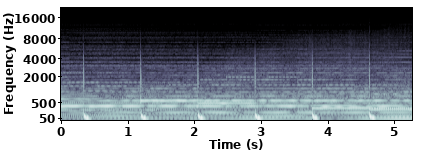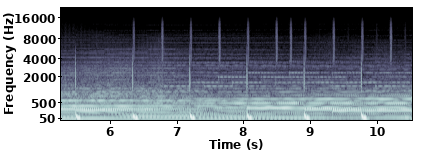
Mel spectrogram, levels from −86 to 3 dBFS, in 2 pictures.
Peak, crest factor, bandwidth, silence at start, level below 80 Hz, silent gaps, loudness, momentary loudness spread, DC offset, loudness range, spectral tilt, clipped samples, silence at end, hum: 0 dBFS; 12 dB; 11.5 kHz; 0 s; -18 dBFS; none; -13 LUFS; 3 LU; under 0.1%; 1 LU; -8.5 dB/octave; under 0.1%; 0 s; 50 Hz at -25 dBFS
